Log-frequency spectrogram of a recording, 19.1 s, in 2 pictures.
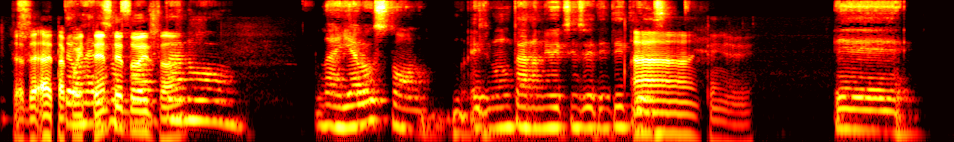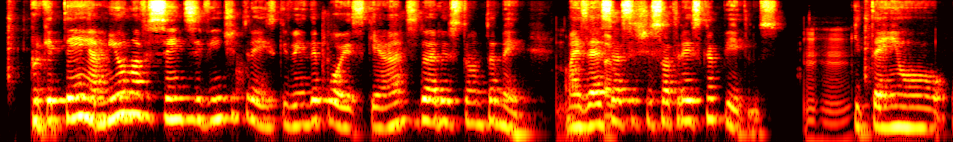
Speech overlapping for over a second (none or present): present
